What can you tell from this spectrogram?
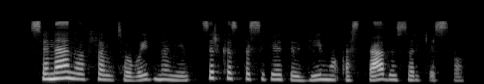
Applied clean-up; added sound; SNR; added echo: neural mask model DeepFilterNet 3.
